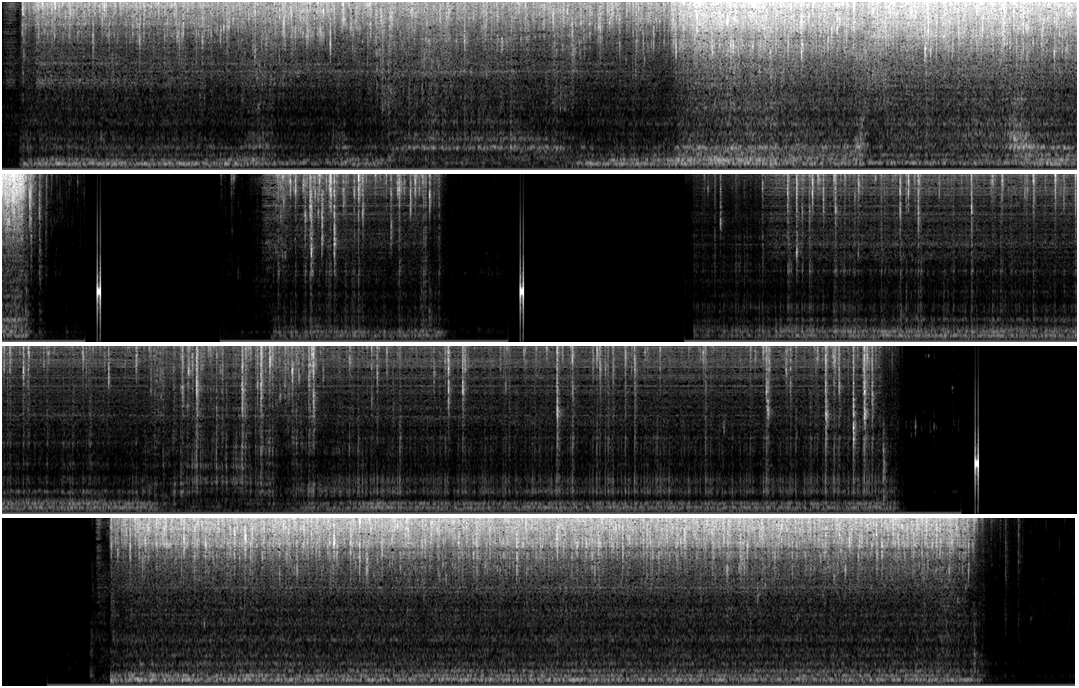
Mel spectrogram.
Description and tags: Running water from tap
catering, stereo, tap, water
